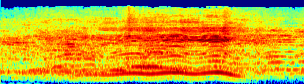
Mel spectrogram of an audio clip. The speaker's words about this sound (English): There's a little pit in the middle of the arena, and it's surrounded by bleachers. It looks like a miniature stadium, and people are cheering for their birds, screaming at each other from across the bleachers to place bets.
